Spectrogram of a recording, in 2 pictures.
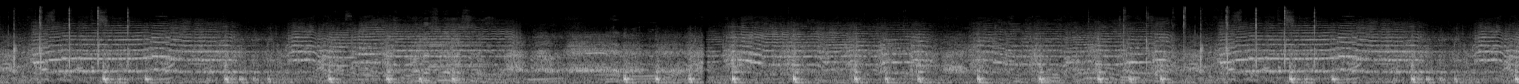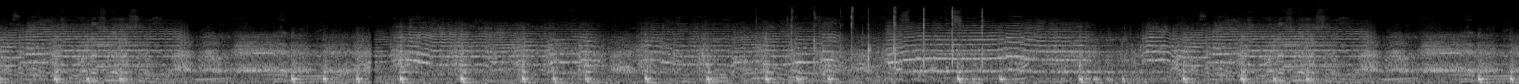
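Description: Japanese pro-baseball cheering section performing a player's cheer song: a large crowd chants and sings in unison over trumpets and a steady drum beat. The same short melody repeats about every six seconds.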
